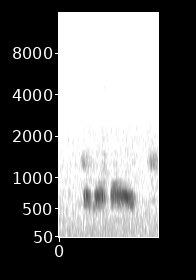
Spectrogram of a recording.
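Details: Decoy spotted dove luring wild doves, heard at a distance: one phrase of two short coos and a longer drawn-out note, over soft hiss.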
